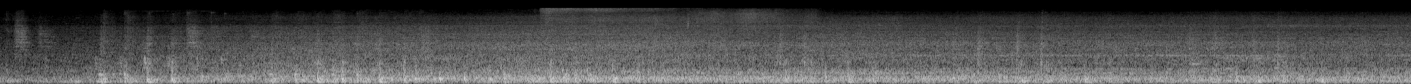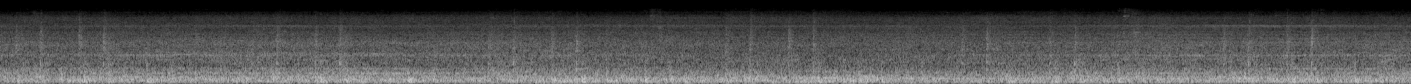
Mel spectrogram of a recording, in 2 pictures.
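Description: ICE-T electric multiple unit running past close by, a steady rumble of wheels on rail with clattering over the rail joints and points. It builds up over the first few seconds as the train arrives, then holds.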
